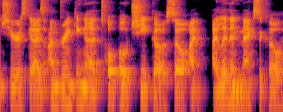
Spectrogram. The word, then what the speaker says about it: Topo Chico: How do I pronounce it? Topo Chico? Topo Chico.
